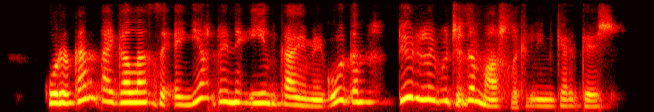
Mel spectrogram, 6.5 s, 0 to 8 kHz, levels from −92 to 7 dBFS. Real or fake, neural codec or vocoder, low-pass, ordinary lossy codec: fake; codec, 16 kHz in and 24 kHz out, 0.9 kbps, LongCat-Audio-Codec, four codebook decoder; 7.2 kHz; Opus, 32 kbps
